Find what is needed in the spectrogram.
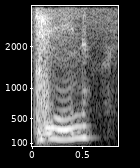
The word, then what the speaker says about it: Jean: Jean, J-E-A-N, Halstead.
